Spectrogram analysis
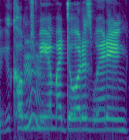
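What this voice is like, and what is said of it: Poor imitation of another person's voice. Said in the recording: “the Godfather thing... That was the worst Marlon Brando impression... It was awful... it wasn't great”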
